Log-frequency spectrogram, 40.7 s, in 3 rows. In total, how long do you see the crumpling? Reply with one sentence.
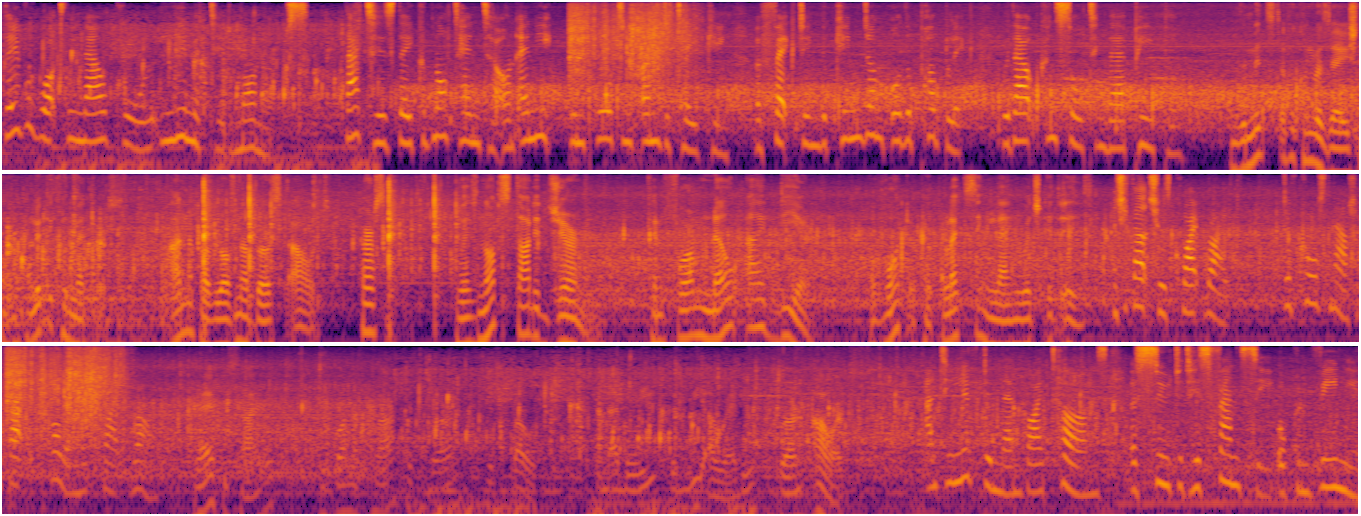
You can hear the crumpling for 3 seconds altogether.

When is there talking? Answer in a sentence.
The talking can be heard from 0.0 to 40.6 s.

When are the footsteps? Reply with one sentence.
You can't hear the footsteps here.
